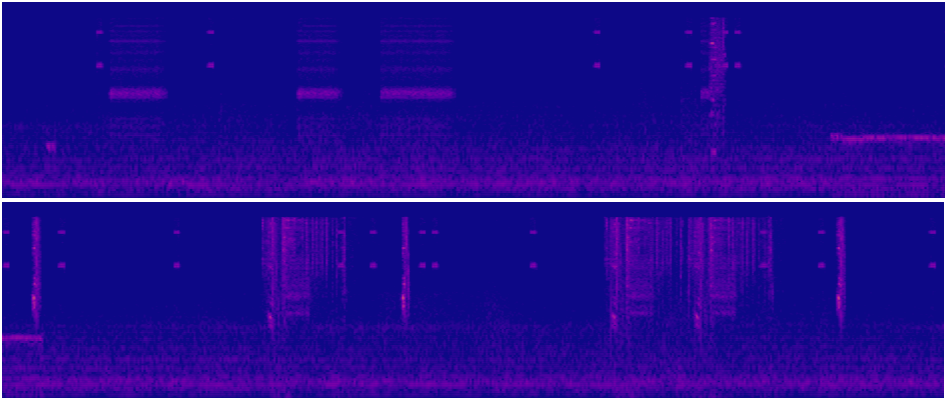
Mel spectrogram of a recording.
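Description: Soft electronic menu clicks and beeps sound now and then.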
